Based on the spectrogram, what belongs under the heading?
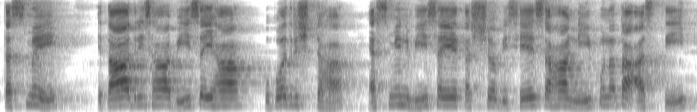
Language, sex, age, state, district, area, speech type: Sanskrit, male, 18-30, West Bengal, Dakshin Dinajpur, rural, spontaneous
